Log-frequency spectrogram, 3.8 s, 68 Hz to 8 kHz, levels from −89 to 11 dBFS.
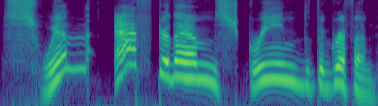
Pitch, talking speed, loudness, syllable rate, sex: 220 Hz, 95 wpm, -18 LUFS, 2.6 syllables/s, male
